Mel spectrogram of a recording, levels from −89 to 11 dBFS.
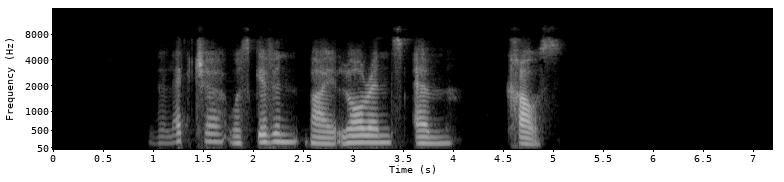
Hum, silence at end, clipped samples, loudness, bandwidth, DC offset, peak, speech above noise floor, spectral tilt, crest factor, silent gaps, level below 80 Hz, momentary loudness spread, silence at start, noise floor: none; 2.15 s; under 0.1%; -26 LUFS; 9.8 kHz; under 0.1%; -4 dBFS; over 63 dB; -4.5 dB/octave; 26 dB; none; -68 dBFS; 16 LU; 1.05 s; under -90 dBFS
